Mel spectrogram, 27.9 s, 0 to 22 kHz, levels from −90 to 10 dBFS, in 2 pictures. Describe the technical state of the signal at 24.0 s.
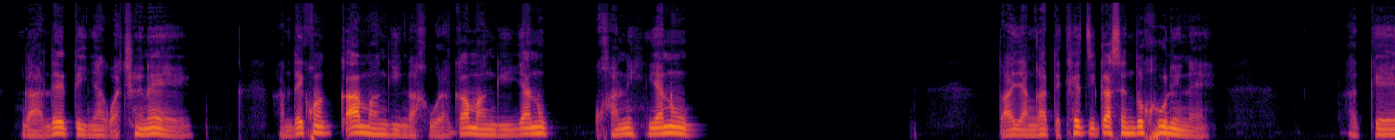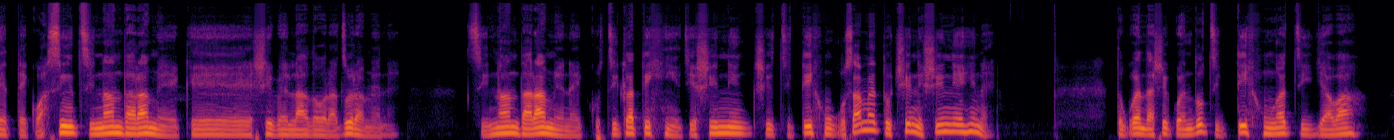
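At 24.0 s the speech signal is intact, with no dropout, distortion or other fault to be heard.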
